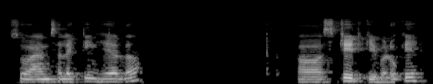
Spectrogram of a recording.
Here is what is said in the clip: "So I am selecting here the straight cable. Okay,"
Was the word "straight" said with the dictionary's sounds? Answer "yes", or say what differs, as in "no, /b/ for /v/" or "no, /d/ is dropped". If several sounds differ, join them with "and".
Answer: no, /ɹ/ is dropped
